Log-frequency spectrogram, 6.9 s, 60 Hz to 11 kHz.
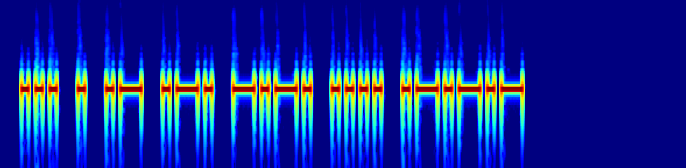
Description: Morse code, heard as a keyed tone, about 17 wpm, 700 Hz. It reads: SEARCH.
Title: Sentences from Top 1000 Words - Review Part 5 - 17wpm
